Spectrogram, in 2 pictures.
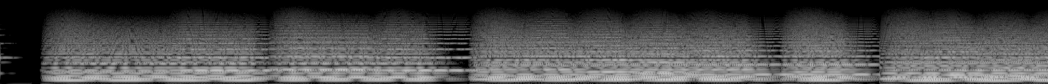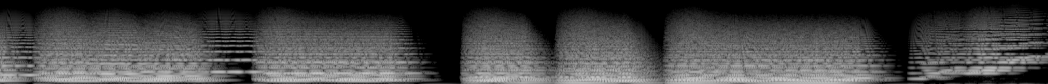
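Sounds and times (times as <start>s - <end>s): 
Oberheim OB-8 synthesizer fiddle factory patch: 0.5s - 20.8s.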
